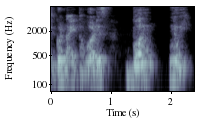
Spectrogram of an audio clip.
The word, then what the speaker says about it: bonne nuit: want to say good night, the word is bonne nuit. Bonne nuit. So how you pronounce quickly is bonne nuit.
